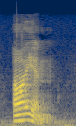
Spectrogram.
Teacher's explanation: So we don't hear r, no, iron.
